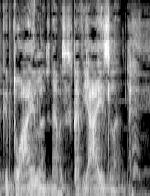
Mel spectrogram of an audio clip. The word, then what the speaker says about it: Crypto Island: Se pronuncia Crypto Island, né?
